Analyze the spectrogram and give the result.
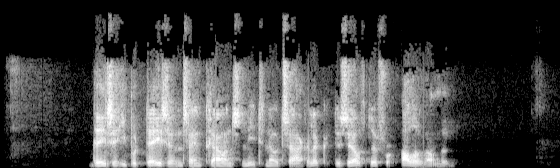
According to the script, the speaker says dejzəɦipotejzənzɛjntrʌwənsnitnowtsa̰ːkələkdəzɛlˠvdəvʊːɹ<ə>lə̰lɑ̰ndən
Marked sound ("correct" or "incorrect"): incorrect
